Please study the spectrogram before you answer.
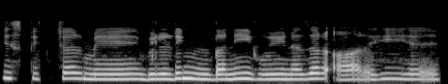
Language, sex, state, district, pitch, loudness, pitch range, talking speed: Hindi, female, Uttar Pradesh, Lucknow, 245 Hz, -15 LUFS, 235-260 Hz, 135 wpm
